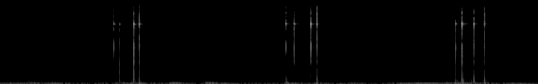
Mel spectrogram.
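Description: Long nails tap the sides of a small amber glass bottle with a white plastic cap, making three quick bursts of sharp, bright clicks. Each tap is short and dry with almost no ring, separated by near silence and a faint low rumble.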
